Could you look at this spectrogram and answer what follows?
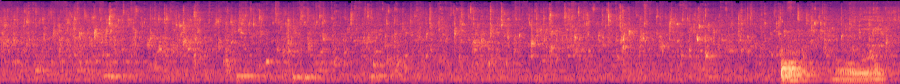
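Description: Liquid from a batch of hot pepper relish drains into a kitchen sink, a steady close-up trickle and splash with faint clatter, ending in a brief louder gush.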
